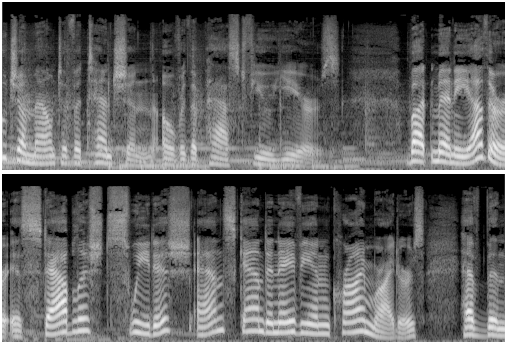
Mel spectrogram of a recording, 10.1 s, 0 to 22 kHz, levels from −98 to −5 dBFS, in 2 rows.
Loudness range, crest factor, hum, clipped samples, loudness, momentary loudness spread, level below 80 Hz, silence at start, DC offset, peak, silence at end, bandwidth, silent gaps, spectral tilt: 6 LU; 18 dB; none; under 0.1%; -21 LUFS; 11 LU; -48 dBFS; 0 s; under 0.1%; -2 dBFS; 0 s; 16.5 kHz; none; -4.5 dB/octave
